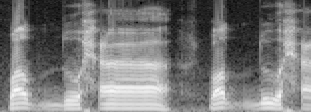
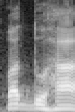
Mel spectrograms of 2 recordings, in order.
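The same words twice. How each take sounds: First: ওয়াদ দুহা slow, দ full and heavy with the tongue raised; heavy dad. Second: ওয়াদ দুহা with a light দ and a plain হা, not heavy; wrong thin reading. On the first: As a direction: read ওয়াদ দুহা slowly with a thick দদ. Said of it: "দদ মোটা হবে". (সঠিক উচ্চারণ: ওয়াদ দুহা ধীরে, দদ মোটা করে) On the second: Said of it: "ওয়াদ দুহা বললে এই হাও হলো না". (ভুল উচ্চারণ: ওয়াদ দুহা পাতলা করে) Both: Shown as a demonstration.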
